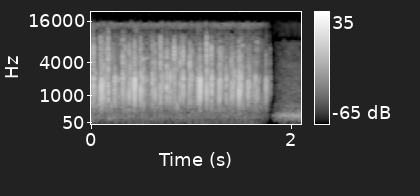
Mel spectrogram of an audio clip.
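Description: Golf gallery applauding a holed putt: dense, irregular clapping that cuts off abruptly near the end.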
